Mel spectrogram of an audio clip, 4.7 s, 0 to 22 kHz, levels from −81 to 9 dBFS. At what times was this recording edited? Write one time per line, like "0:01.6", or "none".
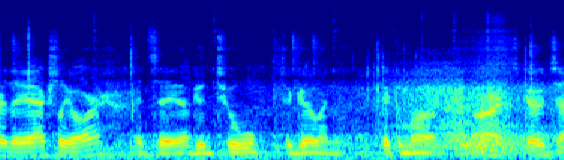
0:01.6
0:03.8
